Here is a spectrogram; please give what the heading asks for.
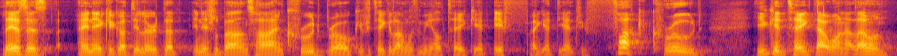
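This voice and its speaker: A futures trader hosts a live trading stream, chatting casually as he comments and answers viewers, joking and swearing freely. His medium-pitched voice has a darkish tone, and he talks a little fast.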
